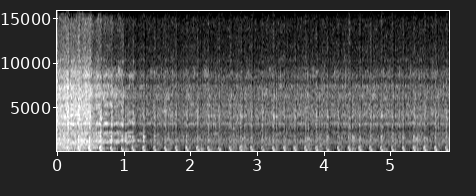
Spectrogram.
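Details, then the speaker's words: 6-year-old John Deere 100 series lawn tractor, with the choke on: steady cranking about three beats a second, never catches; the fuel solenoid would not fire, causing the no start. "the problem we found with this motor was the soleno didn't fire and that's why we couldn't get it to start this here solenoid would not fire"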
